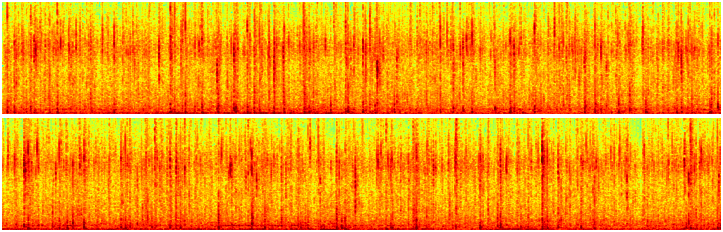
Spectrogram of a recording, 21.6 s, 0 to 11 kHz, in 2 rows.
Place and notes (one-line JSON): {"title": "Mooste Estonia, rain on ice on snow", "date": "2011-01-17 17:07:00", "description": "terrible weather, rain on ice on snow", "latitude": "58.16", "longitude": "27.19", "altitude": "50", "timezone": "Europe/Berlin"}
